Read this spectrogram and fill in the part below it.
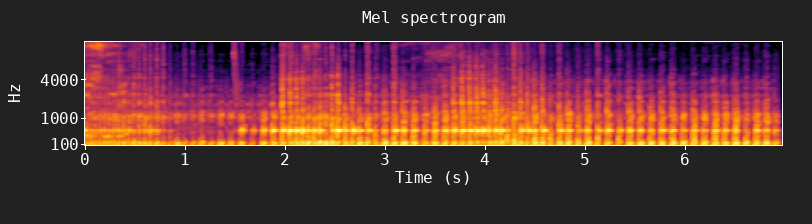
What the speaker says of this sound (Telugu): సౌండ్ అయితే వేరే లెవెల్ వస్తుంది. అచ్చం కేటీఎం బైక్ లాగా వస్తుంది.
